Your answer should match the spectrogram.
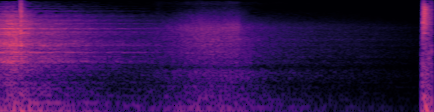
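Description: Cinematic logo-sting sound effects: a sharp hit with a deep booming low end about a quarter second in that rings on and dies away, then a whoosh around two seconds in that fades out.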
